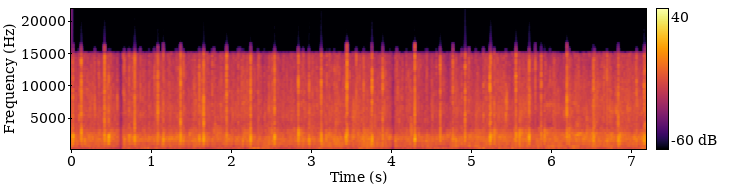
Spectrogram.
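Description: A crowd of men chatters and calls out in an open stadium.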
